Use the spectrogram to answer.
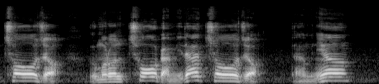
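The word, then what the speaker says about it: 長女: 발음은 초조.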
